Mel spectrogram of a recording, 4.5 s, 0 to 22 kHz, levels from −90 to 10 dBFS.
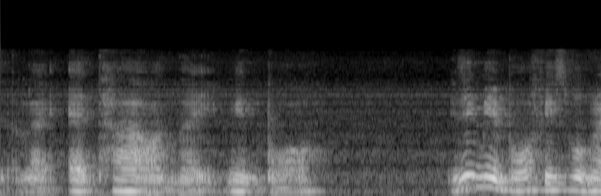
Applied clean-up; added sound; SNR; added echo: none; none; none; reverberation time 0.3 s.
